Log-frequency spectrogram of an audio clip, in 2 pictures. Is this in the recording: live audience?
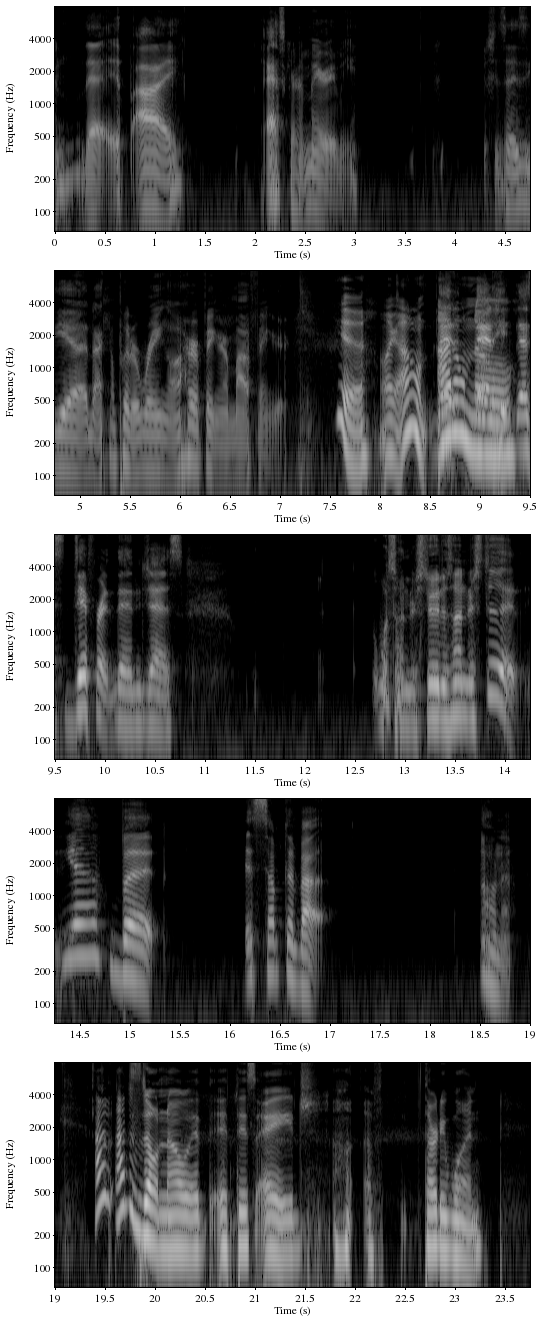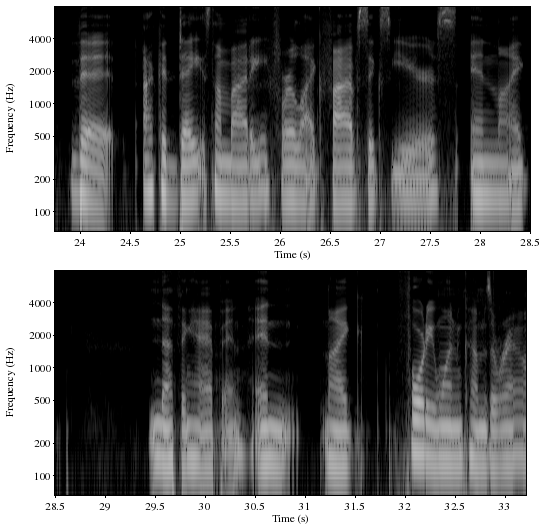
no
